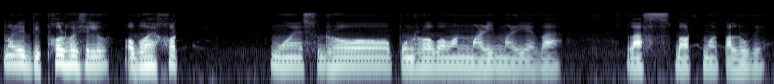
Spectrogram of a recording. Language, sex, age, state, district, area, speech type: Assamese, male, 45-60, Assam, Dhemaji, rural, spontaneous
